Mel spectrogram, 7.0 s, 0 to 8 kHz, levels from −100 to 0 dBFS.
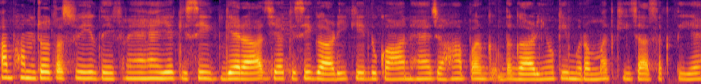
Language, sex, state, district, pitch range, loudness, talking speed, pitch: Hindi, female, Punjab, Kapurthala, 200-220 Hz, -16 LUFS, 220 wpm, 210 Hz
